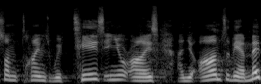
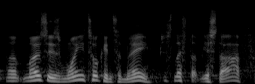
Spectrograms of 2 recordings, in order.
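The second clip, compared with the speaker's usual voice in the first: a hushed, offhand God voice, much softer; quiet God voice; 2 semitones lower, 10 dB quieter than usual. Retold or imitated. God answering Moses in a soft, dry hush. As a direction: quietly ask Moses why he's talking instead of acting. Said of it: "God says to him".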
